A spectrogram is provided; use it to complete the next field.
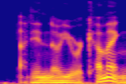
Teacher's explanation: If you say it in a completely flat tone, it might sound a bit well robotic or like you don't really care. But try saying it with a slight emphasis, a lift in your voice on no and coming.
